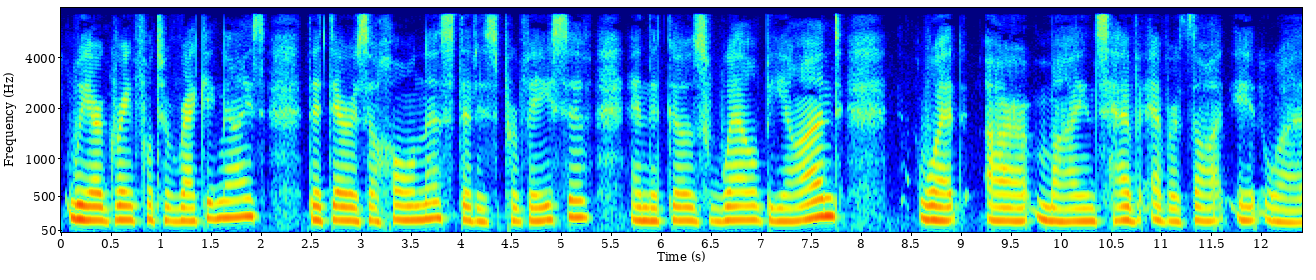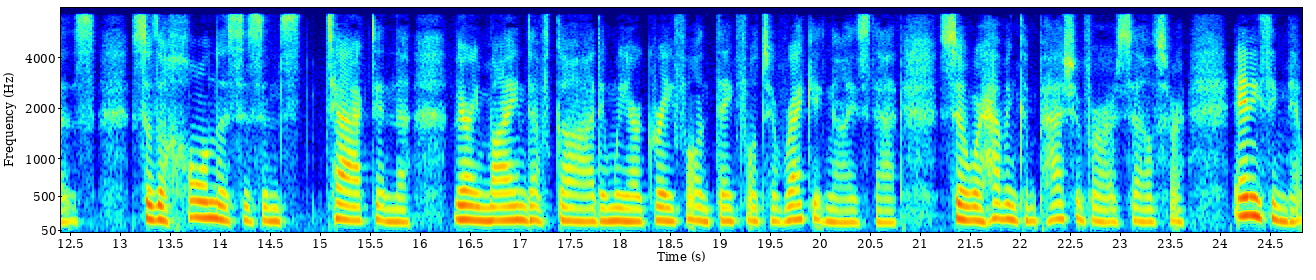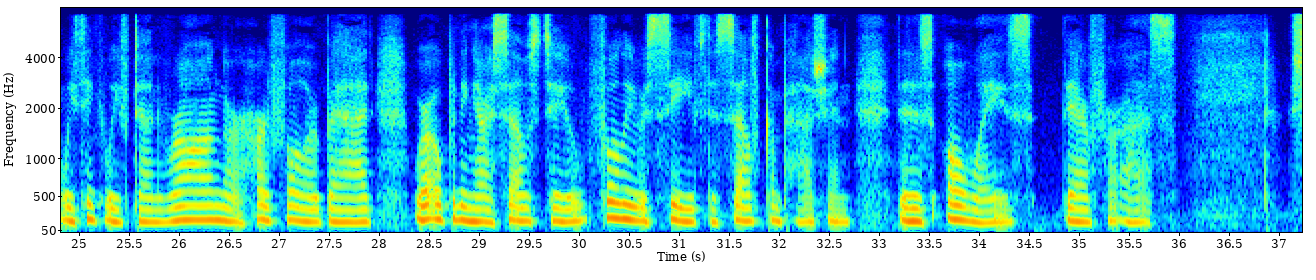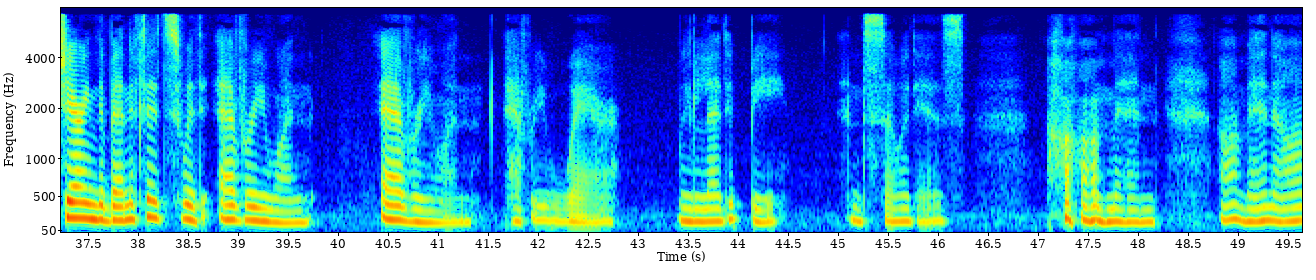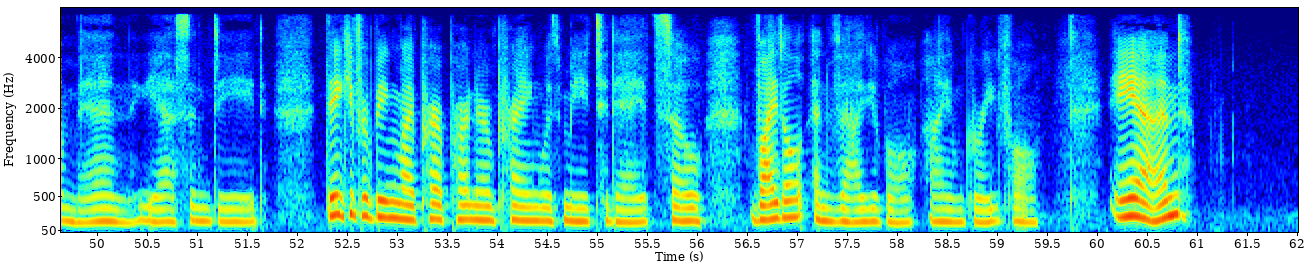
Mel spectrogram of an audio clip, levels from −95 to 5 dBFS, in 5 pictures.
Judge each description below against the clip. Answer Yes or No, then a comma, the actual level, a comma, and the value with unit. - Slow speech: Yes, slow, 115 wpm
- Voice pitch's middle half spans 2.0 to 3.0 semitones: Yes, narrow, 2.5 semitones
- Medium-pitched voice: Yes, medium, 175 Hz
